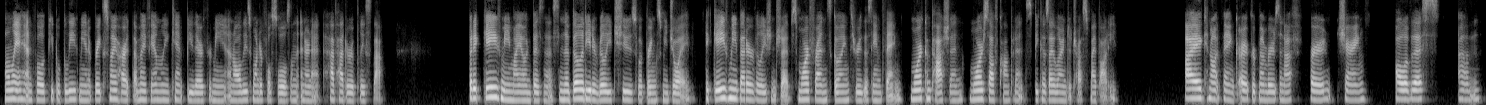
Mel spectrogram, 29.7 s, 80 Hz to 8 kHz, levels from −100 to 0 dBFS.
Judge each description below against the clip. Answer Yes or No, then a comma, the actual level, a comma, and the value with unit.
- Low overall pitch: No, medium, 185 Hz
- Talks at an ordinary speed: Yes, average, 175 wpm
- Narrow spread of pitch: Yes, narrow, 2.2 semitones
